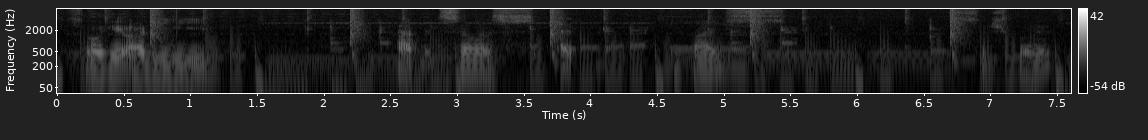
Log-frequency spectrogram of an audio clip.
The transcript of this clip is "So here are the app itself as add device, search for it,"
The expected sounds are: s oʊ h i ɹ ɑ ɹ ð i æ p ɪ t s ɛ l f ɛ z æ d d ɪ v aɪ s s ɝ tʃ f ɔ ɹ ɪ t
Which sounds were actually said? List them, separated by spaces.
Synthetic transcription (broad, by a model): s oʊ h i ɹ ɑ ɹ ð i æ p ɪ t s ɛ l ɛ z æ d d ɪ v aɪ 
